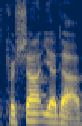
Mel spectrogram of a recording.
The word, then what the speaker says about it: Prashant Yadav: It's Prashant Yadav.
